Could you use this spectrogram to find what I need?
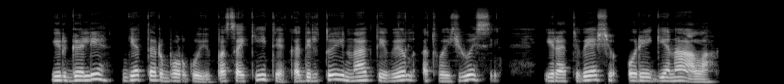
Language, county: Lithuanian, Telšiai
